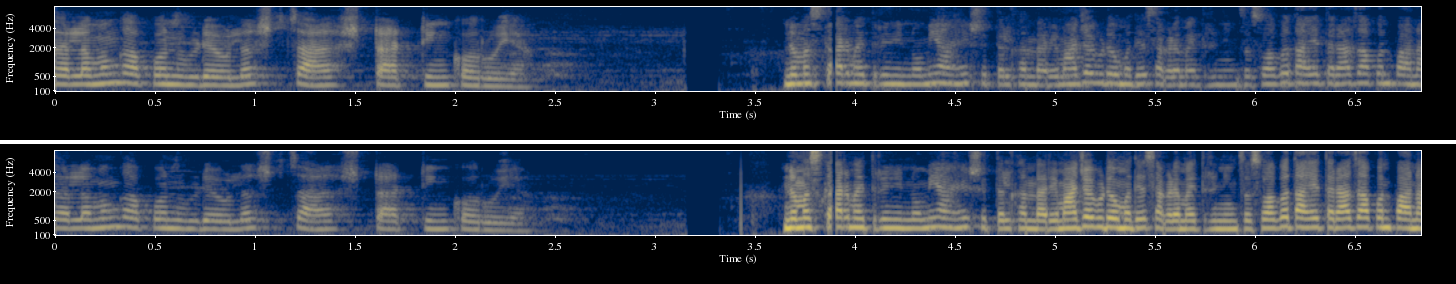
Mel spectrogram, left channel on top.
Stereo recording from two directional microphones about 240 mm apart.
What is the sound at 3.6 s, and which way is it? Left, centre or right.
A woman's voice, right.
